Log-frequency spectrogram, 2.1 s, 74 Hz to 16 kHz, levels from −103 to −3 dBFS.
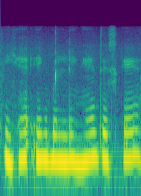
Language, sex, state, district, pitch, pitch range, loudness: Hindi, male, Delhi, New Delhi, 205 Hz, 195-210 Hz, -12 LUFS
